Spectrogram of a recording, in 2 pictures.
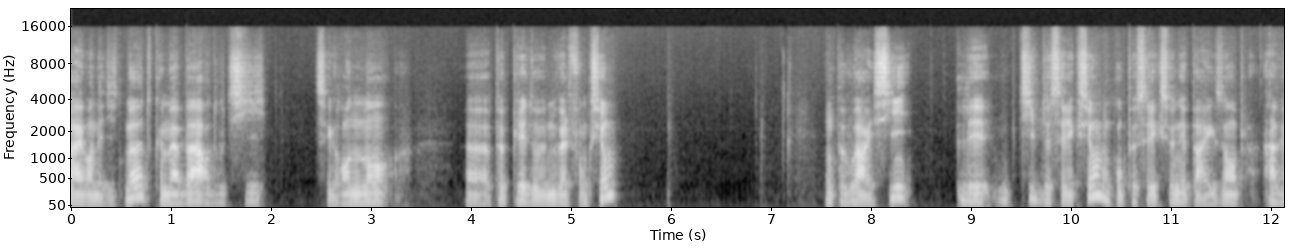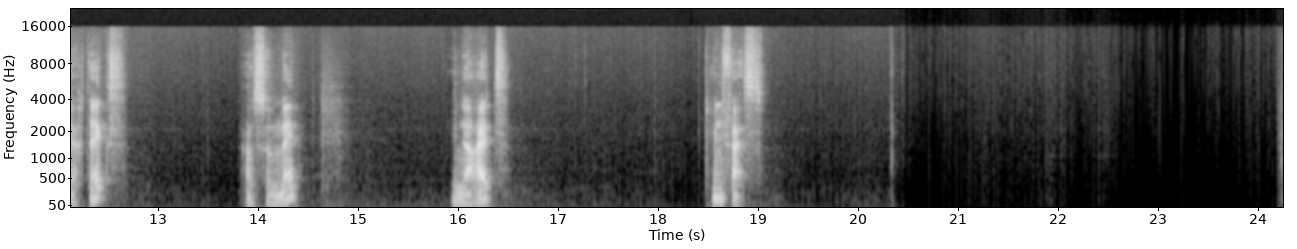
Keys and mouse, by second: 7.9 click, 9.7 click, 10.7 click, 11.9 click, 15.8 click, 18.9 click, 20.3 click.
